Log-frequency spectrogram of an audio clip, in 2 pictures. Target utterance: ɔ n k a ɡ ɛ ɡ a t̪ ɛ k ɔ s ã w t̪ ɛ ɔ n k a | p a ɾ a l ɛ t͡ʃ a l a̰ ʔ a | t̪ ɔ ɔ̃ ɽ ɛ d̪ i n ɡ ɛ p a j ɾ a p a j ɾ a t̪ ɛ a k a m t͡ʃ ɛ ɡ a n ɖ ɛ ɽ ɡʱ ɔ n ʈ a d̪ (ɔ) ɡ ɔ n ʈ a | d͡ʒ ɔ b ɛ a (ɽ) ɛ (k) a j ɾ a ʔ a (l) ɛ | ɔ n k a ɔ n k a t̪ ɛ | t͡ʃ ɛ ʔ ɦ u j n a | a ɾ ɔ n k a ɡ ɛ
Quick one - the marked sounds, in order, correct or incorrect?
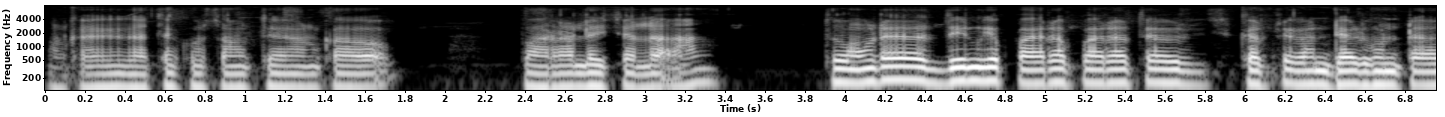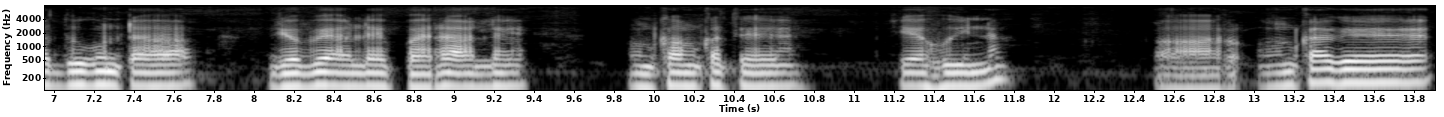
incorrect, incorrect, incorrect, correct

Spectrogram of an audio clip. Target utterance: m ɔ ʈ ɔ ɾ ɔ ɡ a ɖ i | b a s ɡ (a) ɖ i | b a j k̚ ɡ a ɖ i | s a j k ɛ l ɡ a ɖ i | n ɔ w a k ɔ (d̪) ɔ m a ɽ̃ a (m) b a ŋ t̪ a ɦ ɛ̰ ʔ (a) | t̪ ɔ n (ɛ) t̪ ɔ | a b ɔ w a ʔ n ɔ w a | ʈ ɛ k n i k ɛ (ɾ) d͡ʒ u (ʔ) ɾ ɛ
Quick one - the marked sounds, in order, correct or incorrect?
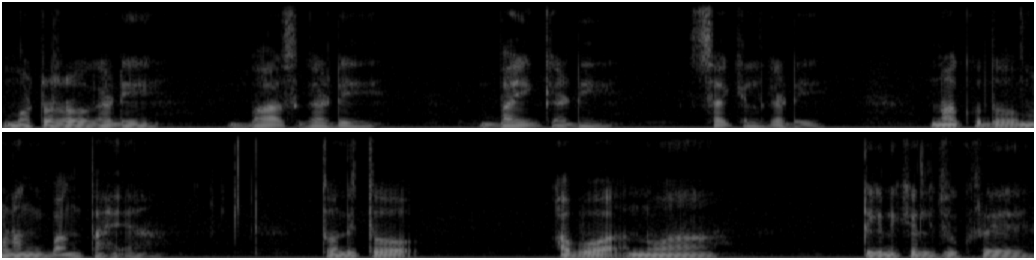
correct, correct, incorrect, correct, incorrect, incorrect, incorrect

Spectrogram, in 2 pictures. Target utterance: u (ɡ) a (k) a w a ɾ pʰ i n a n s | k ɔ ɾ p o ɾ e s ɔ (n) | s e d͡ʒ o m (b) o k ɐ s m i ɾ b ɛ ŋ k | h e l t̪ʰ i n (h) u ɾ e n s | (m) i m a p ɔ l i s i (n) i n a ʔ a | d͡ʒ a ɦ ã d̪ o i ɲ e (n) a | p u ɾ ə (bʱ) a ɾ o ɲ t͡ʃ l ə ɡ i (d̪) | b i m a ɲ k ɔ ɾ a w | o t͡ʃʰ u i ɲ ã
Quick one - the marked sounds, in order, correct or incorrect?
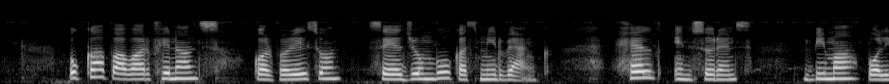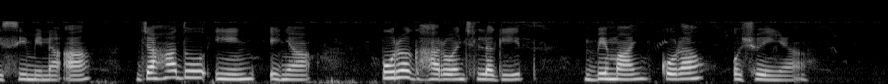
incorrect, incorrect, correct, correct, incorrect, incorrect, incorrect, incorrect, incorrect, incorrect

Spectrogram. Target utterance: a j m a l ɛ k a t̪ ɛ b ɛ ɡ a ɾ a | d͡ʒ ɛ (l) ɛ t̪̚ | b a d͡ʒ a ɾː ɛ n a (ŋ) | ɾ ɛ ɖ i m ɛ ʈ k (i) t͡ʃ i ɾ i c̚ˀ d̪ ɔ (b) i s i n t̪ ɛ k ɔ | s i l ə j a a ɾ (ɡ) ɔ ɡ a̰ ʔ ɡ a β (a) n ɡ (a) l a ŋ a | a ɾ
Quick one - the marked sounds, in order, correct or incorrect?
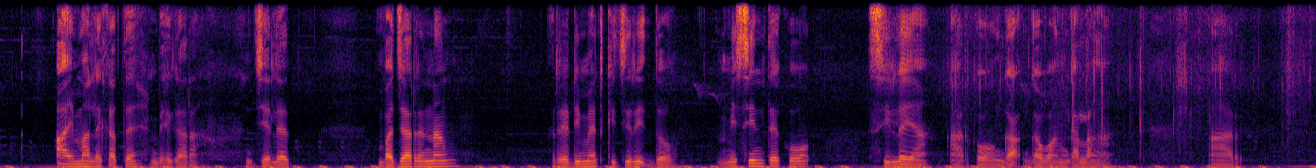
correct, correct, correct, incorrect, incorrect, correct, correct

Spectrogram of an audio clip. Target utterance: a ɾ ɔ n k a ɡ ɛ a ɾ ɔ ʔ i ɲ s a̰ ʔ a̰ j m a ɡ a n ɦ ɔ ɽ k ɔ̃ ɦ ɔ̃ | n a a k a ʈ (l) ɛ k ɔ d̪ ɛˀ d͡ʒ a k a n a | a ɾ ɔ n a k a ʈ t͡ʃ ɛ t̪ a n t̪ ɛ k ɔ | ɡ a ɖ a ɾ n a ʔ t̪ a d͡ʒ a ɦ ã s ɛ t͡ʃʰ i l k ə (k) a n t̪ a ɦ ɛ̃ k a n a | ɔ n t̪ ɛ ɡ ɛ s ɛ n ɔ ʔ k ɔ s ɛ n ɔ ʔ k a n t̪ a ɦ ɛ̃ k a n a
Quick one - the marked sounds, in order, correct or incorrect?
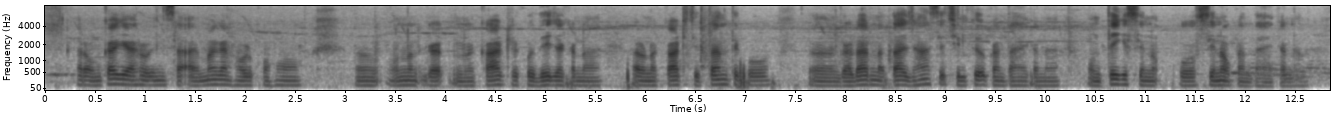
incorrect, correct

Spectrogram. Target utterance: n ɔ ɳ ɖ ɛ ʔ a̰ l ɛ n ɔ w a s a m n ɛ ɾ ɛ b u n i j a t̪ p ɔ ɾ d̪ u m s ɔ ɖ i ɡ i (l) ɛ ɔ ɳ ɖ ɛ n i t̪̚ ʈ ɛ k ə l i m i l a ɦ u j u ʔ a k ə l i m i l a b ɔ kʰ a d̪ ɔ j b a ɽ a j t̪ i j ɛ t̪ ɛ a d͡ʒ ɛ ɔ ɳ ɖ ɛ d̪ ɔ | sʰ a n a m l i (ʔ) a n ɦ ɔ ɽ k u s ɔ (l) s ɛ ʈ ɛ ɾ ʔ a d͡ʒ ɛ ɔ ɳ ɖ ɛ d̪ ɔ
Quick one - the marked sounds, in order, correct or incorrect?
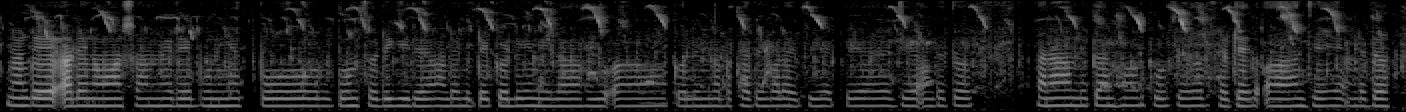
incorrect, incorrect, incorrect

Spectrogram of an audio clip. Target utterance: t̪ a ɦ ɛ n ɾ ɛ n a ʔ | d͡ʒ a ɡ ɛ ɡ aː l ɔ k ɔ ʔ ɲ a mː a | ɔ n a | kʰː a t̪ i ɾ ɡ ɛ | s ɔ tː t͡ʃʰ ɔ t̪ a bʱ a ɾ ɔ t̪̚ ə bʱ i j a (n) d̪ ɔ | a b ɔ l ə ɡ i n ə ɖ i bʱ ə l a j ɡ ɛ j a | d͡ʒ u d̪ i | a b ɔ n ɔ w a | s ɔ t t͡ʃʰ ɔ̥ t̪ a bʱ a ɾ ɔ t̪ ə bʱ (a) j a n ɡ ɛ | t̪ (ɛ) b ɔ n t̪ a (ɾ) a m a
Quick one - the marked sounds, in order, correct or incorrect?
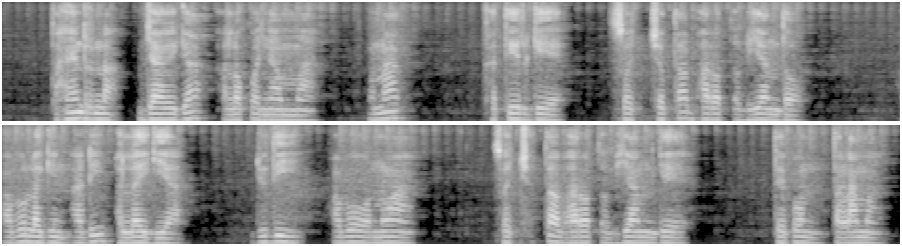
correct, incorrect, correct, incorrect

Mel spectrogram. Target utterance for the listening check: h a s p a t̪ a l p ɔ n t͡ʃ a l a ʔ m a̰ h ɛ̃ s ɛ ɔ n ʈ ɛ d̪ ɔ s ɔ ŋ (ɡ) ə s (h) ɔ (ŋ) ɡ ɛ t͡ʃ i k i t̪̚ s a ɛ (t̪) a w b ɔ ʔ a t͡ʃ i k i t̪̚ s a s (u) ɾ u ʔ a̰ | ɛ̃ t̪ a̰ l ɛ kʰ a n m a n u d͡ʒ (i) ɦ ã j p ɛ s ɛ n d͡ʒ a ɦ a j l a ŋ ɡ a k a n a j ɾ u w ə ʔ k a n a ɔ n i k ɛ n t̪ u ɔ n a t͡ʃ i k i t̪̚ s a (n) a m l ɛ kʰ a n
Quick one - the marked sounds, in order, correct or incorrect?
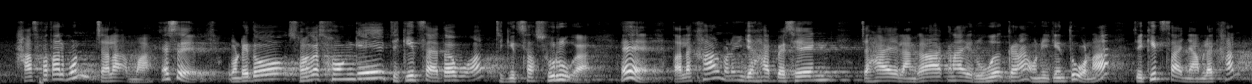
correct, correct, correct, correct, correct, incorrect, incorrect

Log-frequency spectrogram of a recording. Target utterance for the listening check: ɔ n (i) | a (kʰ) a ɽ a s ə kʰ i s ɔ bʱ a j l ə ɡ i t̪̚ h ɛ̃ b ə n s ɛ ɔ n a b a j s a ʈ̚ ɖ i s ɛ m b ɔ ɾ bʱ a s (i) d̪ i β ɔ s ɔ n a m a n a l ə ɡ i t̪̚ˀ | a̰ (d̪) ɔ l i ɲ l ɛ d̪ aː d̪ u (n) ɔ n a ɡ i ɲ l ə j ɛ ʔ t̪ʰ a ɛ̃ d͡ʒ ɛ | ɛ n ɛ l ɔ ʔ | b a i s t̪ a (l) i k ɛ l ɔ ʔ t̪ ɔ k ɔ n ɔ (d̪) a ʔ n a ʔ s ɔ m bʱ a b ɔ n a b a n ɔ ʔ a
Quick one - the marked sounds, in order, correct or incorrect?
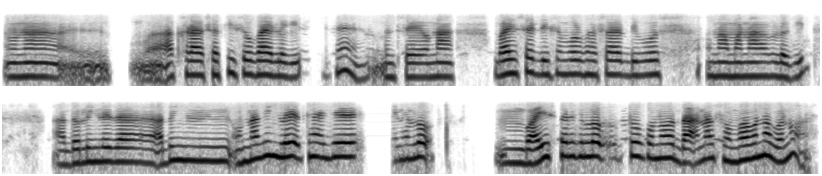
incorrect, correct, incorrect, correct, incorrect, incorrect, correct

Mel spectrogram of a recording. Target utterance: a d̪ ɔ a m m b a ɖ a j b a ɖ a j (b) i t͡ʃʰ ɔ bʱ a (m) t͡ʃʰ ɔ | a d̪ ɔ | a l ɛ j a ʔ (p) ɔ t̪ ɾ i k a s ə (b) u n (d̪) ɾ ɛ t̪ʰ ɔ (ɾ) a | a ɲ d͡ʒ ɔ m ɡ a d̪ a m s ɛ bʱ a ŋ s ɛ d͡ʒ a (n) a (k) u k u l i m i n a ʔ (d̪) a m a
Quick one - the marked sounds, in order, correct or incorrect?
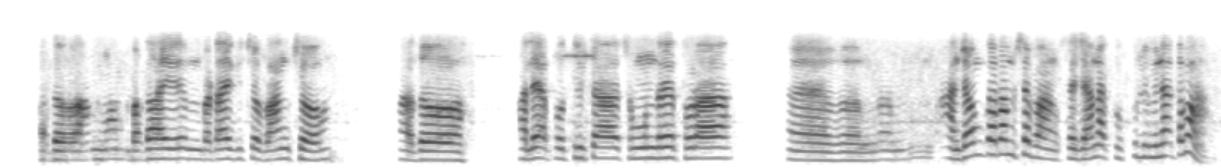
incorrect, incorrect, correct, incorrect, correct, incorrect, correct, correct, incorrect

